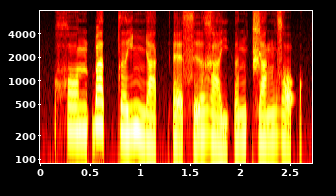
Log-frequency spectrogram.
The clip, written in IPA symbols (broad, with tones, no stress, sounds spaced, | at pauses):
x ɔ˧ n ɓ a˦˥ t̚ t̪ ə˨˦ j ɲ a˨˩ k̚ ʔ ɛ̰˧˨ s ɨ̰˧˥ ə̯ ɣ a˧˩ j ʔ ə˨˦ n t͡ɕ a˨˦ ŋ z ɔ̰˧˨ ʔ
